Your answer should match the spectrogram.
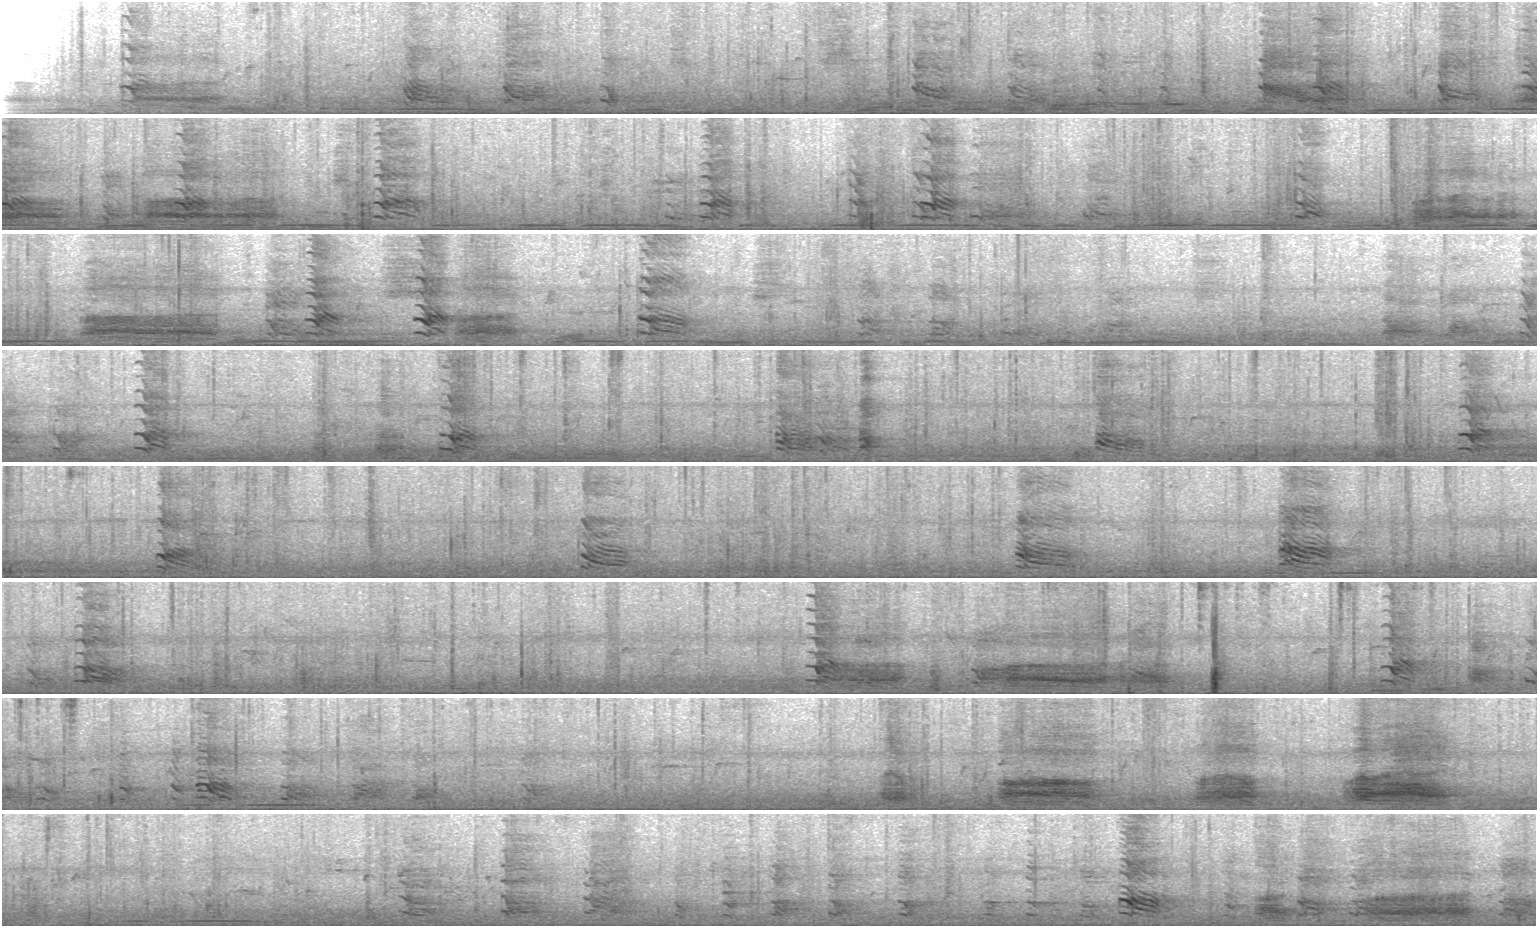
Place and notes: Knossos Ruins, Crete - crows
crows and other birds chatting in the trees, visitors approaching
